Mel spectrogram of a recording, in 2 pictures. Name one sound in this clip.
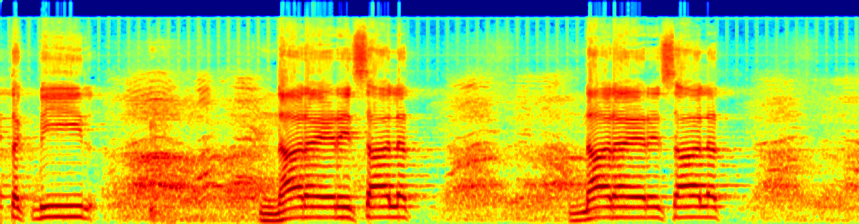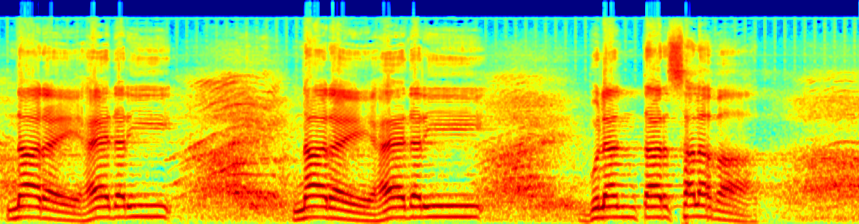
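A man recites in a loud, drawn-out singing voice through a microphone, echoing in a hall.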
